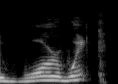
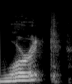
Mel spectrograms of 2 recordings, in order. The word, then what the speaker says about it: Warwick: I find it disturbing that after 26 years people still say Warwick instead of Warrick.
